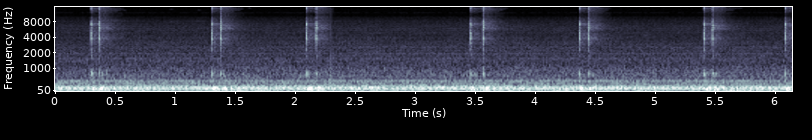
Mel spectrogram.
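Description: Six faint computer mouse clicks, roughly a second apart, as settings are picked from dropdown menus and the Apply button is pressed. A low steady hum lies underneath.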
